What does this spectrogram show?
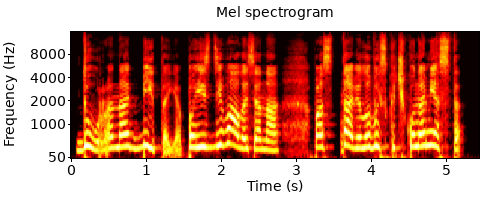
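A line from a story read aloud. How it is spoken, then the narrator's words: Sobbing hard. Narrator (Russian): так сильно рыдала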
